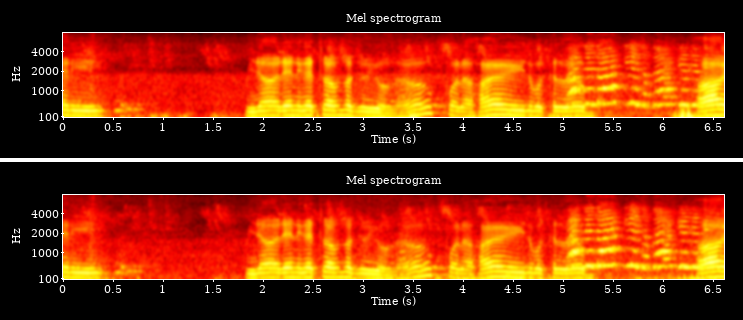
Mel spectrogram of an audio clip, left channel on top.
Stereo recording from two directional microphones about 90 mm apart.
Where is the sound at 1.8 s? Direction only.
55° left (ahead or behind).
